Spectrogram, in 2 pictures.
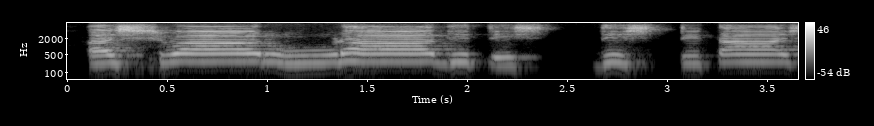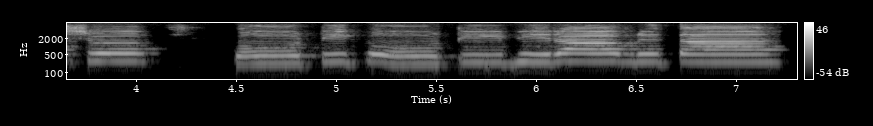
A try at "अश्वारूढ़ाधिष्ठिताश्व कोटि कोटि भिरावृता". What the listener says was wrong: Wonderful, I am वेरी happy.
